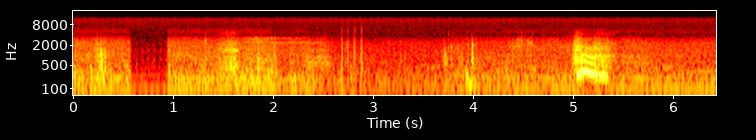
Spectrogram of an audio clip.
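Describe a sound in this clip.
A man speaks tensely.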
